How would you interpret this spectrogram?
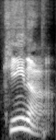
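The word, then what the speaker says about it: Kena: Kina? It's Kina. Okay, I said it right.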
